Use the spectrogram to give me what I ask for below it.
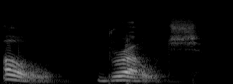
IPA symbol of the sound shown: oʊ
